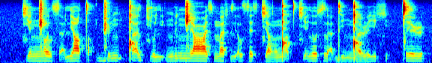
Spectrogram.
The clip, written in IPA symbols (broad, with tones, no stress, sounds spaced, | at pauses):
t͡ɕ ɛ˩ ŋ͡ǁ ɔ˩ l s a̰˩ lʲ a˧ tˤ | ɡ͡ǁ ʉ˧ ŋ ḭ˧ ǃ a̰˥ l t͡ɕ o˩ lʲ ḛ˩ ŋ ʉ˧ l ŋ͡ǁ e˧ ʕ ɪ˧ s m a˧ ɬ lʲ ḛ˧ lˠ s e˧ s t͡ɕ a˩ lˠ ŋ͡ǃ ḭ˧ tˤ t͡ɕ ḛ˥ l o˥ s l a̰˩ d i˩ ŋ͡ǃ a˩ ɭ i˥ ɬ | ǀ ɪ˧ ɭ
